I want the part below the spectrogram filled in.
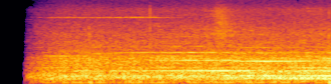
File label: voice, recitation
